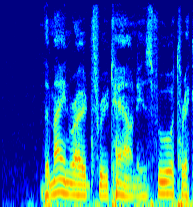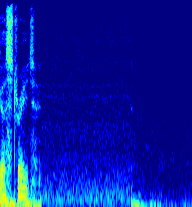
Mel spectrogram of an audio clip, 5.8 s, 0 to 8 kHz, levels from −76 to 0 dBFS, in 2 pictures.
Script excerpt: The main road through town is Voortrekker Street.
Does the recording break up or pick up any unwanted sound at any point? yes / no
no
